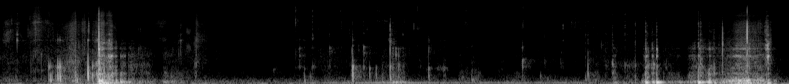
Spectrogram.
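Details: Shepherd mix dog Moose, female, eating a bone: heavy low thudding bites with crackle, a loud crunch early, quieter gnawing in between, then a burst of strong crunching chews toward the end.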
